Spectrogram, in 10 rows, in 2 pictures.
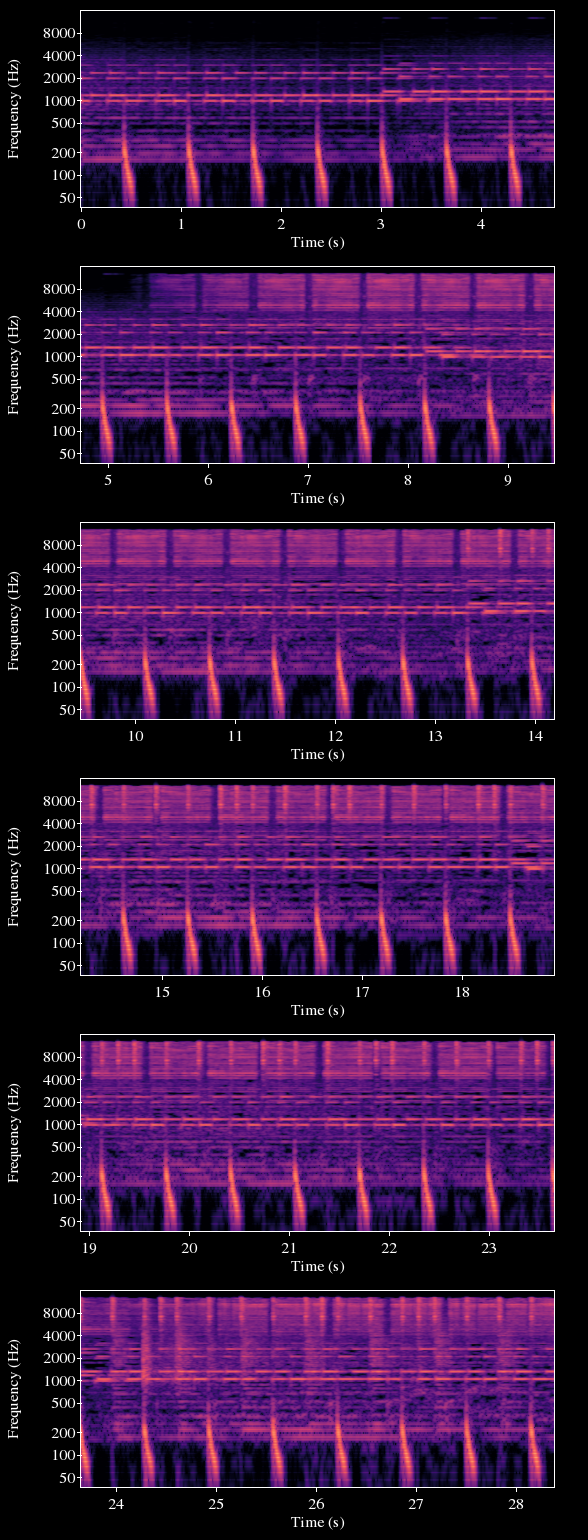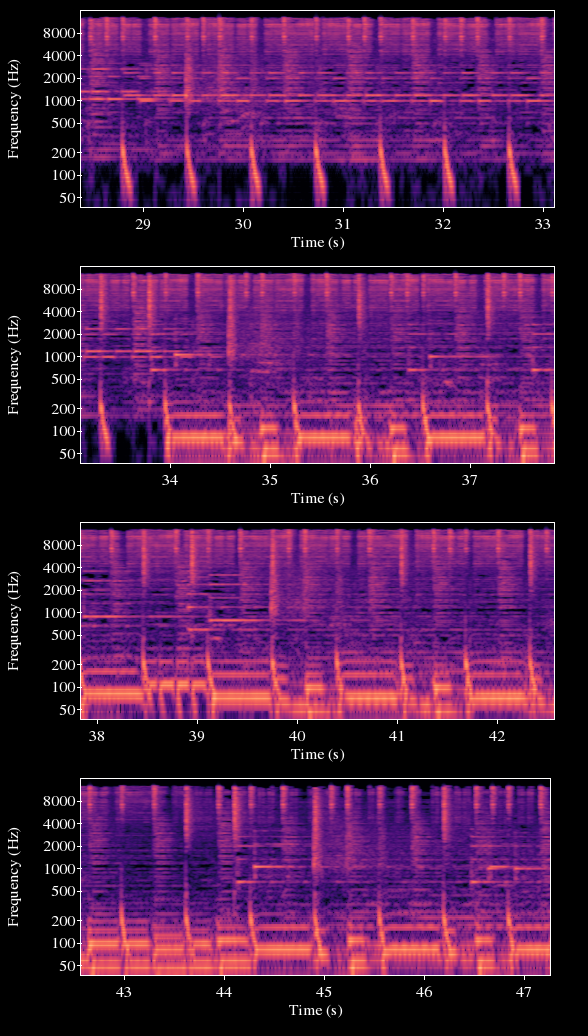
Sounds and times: Music: 0.0s - 47.2s
Printer: 5.5s - 42.8s, 44.6s - 47.2s.

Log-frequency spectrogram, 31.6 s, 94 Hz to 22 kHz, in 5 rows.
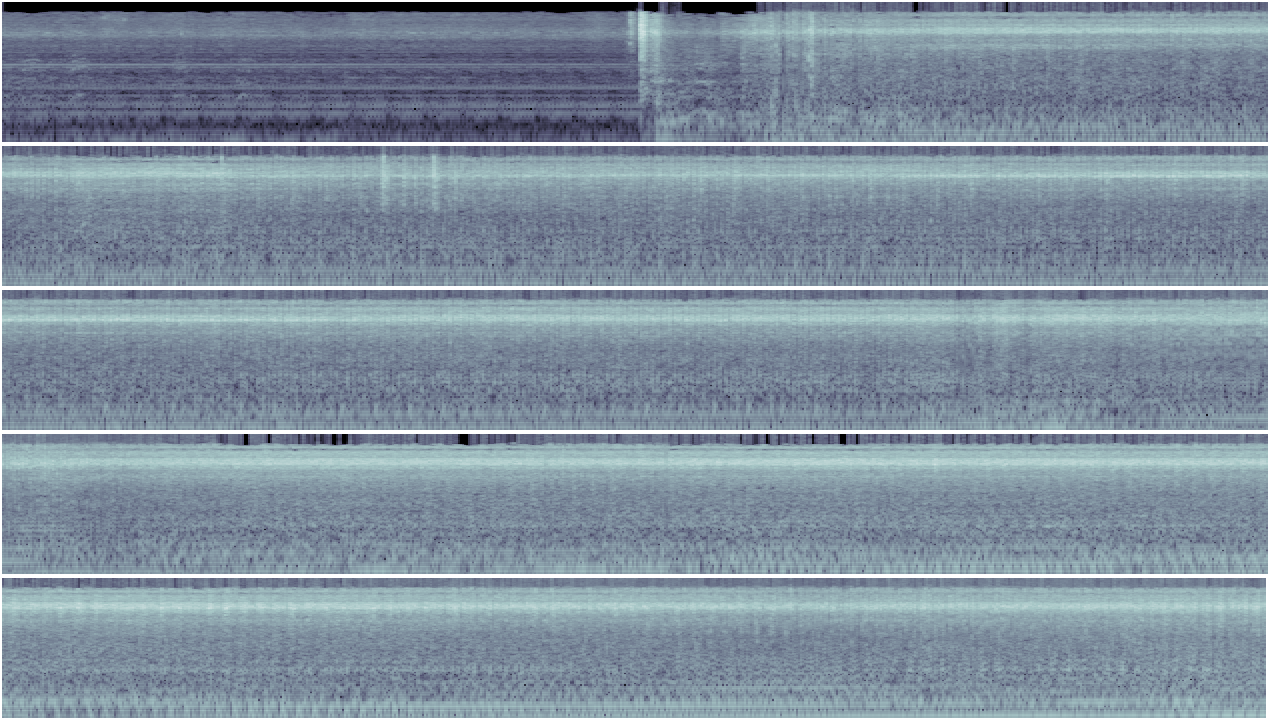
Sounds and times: Truck: 0.0s - 31.6s.

